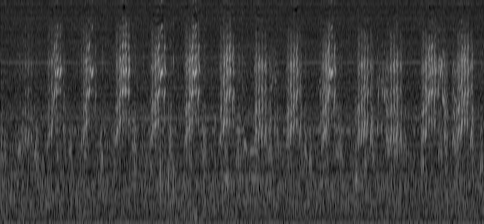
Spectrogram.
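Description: A partridge gives a rapid run of harsh, clucking chuk notes, about three per second, each a rasping burst, with a quiet outdoor background.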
